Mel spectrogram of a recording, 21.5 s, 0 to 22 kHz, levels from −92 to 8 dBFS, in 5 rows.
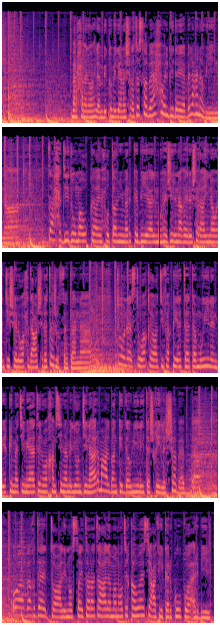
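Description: Blocks of digital silence occur at 7.45–7.47 s (21 ms, fitting a 1024-sample buffer), 10.84 s (5 ms, fitting 256 samples) and 17.25 s (16 ms). Each time, the sound cuts out abruptly and resumes, likely from the output buffer going unfilled.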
